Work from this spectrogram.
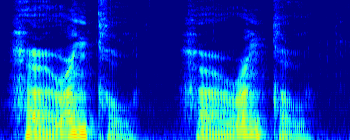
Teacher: I'm separating the vowels by reinstating the r sound.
